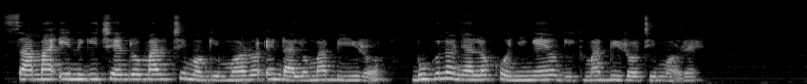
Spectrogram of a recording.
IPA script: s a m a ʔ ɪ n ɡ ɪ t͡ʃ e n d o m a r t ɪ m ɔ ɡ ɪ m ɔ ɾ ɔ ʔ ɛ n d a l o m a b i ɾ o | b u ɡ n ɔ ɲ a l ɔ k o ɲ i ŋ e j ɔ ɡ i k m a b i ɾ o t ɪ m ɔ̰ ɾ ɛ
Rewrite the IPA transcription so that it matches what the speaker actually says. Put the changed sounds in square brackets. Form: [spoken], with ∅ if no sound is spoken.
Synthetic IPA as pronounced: s a m a ʔ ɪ n ɡ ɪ t͡ʃ e n d o m a r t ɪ m ɔ ɡ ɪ m ɔ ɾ ɔ ʔ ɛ n d a l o m a b i ɾ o | b u ɡ n ɔ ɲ a l ɔ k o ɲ i ŋ e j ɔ ɡ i k m a b i ɾ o t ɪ m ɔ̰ ɾ ɛ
